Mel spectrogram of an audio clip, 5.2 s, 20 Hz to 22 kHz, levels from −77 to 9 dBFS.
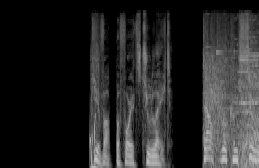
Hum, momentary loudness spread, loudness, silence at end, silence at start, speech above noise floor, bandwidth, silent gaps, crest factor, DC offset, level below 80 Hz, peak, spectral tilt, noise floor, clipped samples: none; 9 LU; -20 LUFS; 0 s; 1.8 s; over 71 dB; 17 kHz; 3.49-4.04 s; 18 dB; under 0.1%; -36 dBFS; -4 dBFS; -4 dB/octave; under -90 dBFS; under 0.1%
